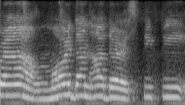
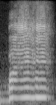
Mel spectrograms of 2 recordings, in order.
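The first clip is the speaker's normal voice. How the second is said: loud short bah; sheep bleat; 6 dB louder than usual. Shown as a demonstration. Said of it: "What's the sheep say?".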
